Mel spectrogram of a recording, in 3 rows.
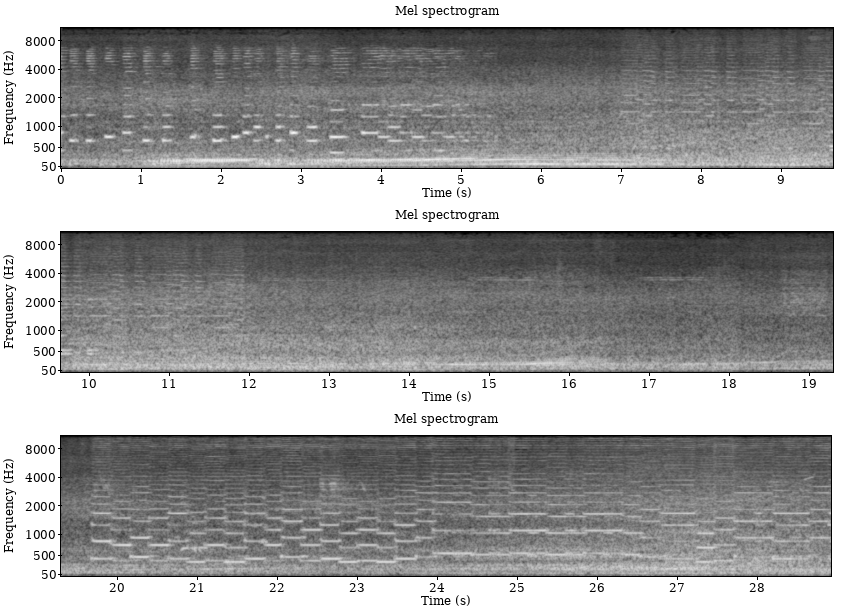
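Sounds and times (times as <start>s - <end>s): musical bus horn melody: 0.0s - 12.4s, 19.6s - 28.9s
bus engine: 0.0s - 28.9s
road noise: 0.0s - 28.9s.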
